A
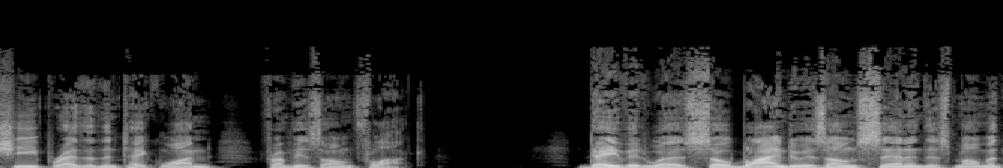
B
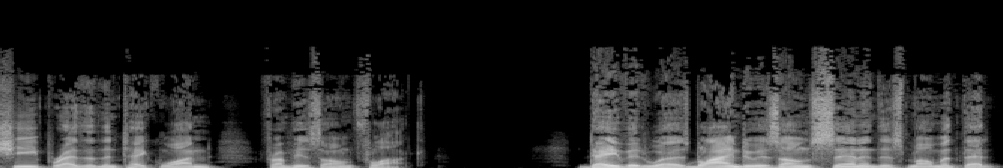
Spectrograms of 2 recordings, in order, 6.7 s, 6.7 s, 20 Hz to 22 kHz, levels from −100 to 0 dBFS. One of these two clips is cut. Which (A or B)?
B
